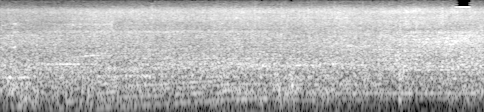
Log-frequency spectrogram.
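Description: Road traffic at a railway level crossing: car engines idling and starting to pull away, a steady rumble with no crossing bell.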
